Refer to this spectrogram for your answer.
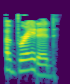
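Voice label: "abraded", English, British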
